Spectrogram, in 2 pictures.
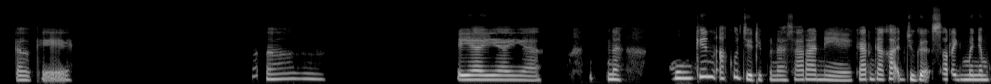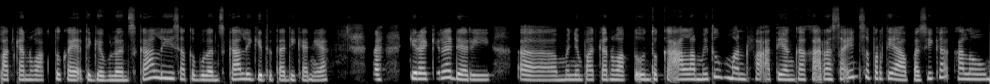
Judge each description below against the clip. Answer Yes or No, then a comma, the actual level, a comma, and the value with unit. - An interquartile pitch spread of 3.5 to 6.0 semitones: No, average, 2.7 semitones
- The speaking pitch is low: No, high, 225 Hz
